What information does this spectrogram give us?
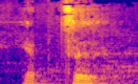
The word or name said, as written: yapsï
